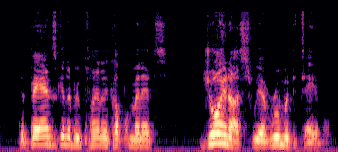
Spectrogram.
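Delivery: ordinary talk, nothing marked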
